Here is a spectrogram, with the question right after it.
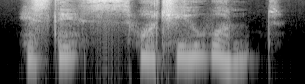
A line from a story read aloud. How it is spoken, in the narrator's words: she whispered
